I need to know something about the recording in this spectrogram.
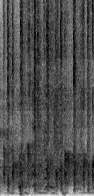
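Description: A live audience breaks into applause, a dense, steady patter of many hands clapping with a few voices calling out underneath, holding at a fairly loud level throughout.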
